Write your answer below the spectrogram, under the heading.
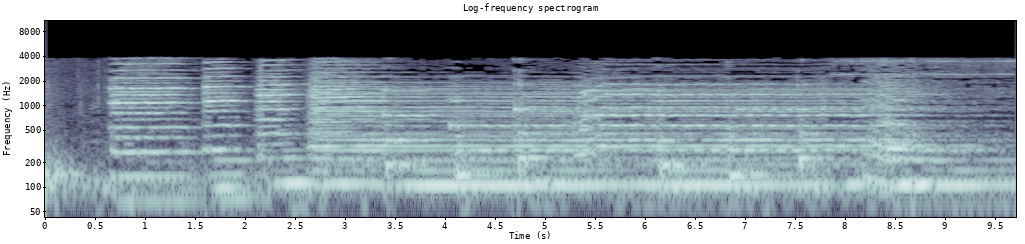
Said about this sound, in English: Must be the recess bell.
